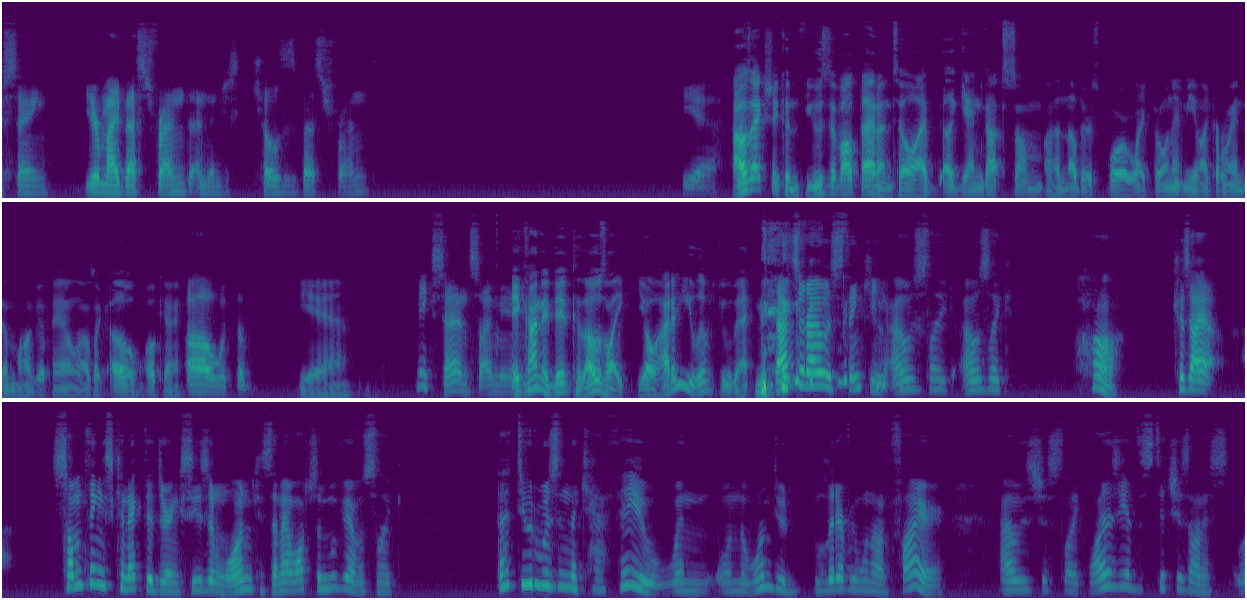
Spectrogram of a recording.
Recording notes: Warning this audio is bad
